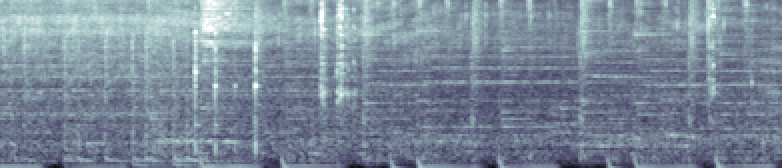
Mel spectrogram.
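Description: Onion rings, halved, stir-frying in under half a cup of hot oil for a karahi: steady bright sizzle with rhythmic scraping and stirring strokes about twice a second, close and continuous, no voices.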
